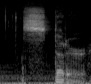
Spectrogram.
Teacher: it's flapping one time one flap one touch and let go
